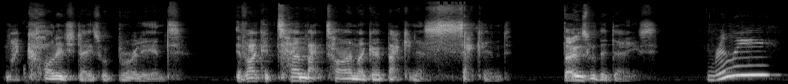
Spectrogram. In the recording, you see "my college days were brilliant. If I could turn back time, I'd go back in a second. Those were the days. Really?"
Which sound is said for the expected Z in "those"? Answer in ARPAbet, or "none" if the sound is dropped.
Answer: Z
